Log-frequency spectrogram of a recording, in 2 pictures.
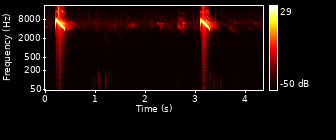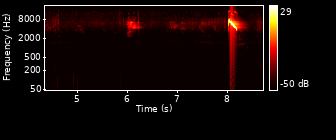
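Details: Lemon-bellied white-eye from Lombok, a female calling to a male, used to raise breeding urge: three short, shrill, downward-slurred chirps roughly three seconds apart, with a couple of faint soft clicks and a tiny buzz in between.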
